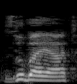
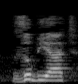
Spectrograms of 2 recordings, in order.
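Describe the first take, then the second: First: زبيات as zu-ba-yat; three syllables in زبيات, "ba" in the middle; fatha on middle letter. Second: زبيات as zub-yat; no vowel after the ب in زبيات; silent middle letter. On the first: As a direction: put an "a" after the ب in زبيات. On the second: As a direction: close the first syllable on ب in زبيات. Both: Shown as a demonstration. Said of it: "ويبقى لك اللغتان الآخرتان".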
